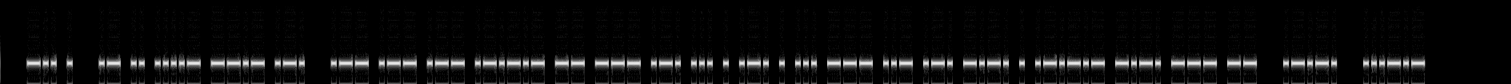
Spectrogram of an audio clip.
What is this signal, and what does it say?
Morse code, heard as a keyed tone, about 30 wpm, 1000 Hz. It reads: DE AI4QR WWW.MORSERESOURCE.COM <AR> <SK>
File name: qotdfiles / 30wpm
